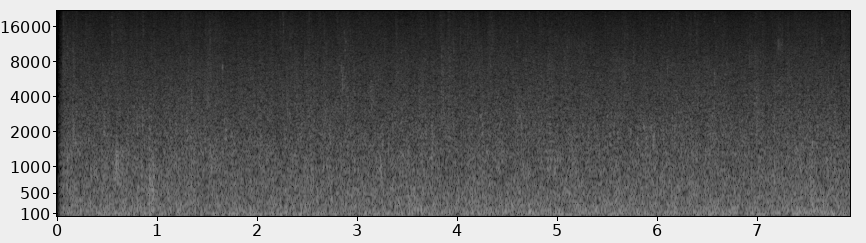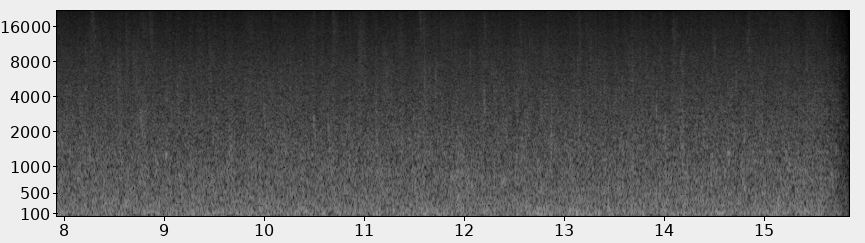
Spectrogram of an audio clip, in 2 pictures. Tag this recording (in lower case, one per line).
rain
water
